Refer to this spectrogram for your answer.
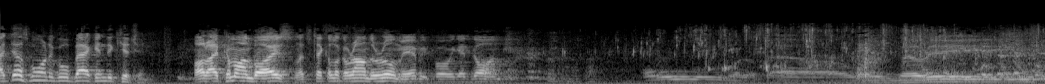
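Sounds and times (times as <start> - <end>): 
speech: 0.0 - 5.3, 6.4 - 7.7
water pouring into a glass over ice: 6.0 - 9.4
laughter: 8.6 - 10.4.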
